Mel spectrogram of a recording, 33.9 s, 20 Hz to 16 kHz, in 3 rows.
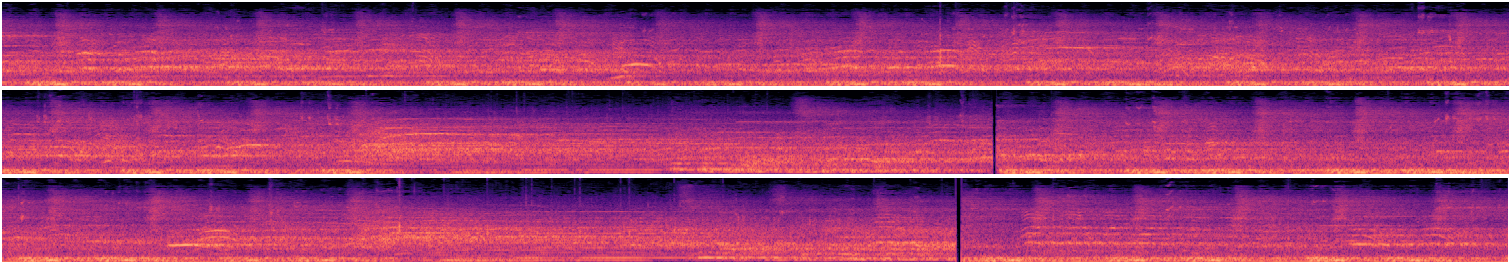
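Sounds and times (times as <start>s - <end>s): players calling out: 0.0s - 16.2s.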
